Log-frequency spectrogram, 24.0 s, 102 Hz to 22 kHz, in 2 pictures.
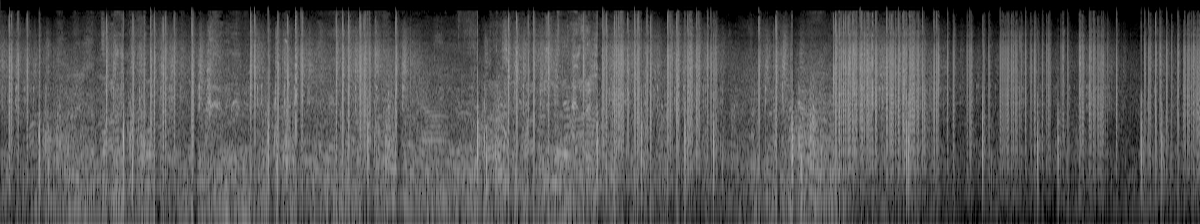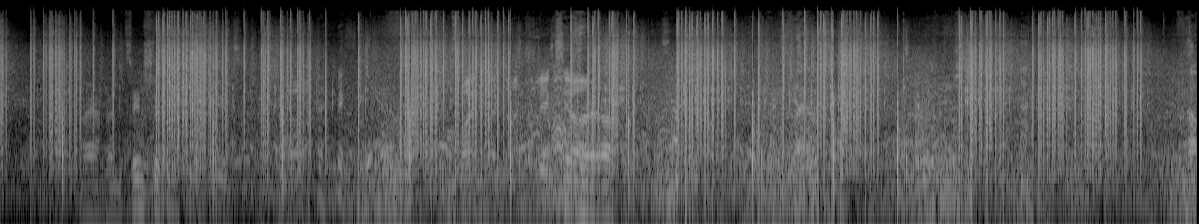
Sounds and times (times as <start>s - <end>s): Speech: 0.2s - 6.6s, 12.8s - 20.3s.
